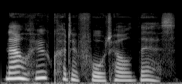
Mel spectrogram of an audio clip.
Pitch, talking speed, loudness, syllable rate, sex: 220 Hz, 195 wpm, -18 LUFS, 4.7 syllables/s, female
